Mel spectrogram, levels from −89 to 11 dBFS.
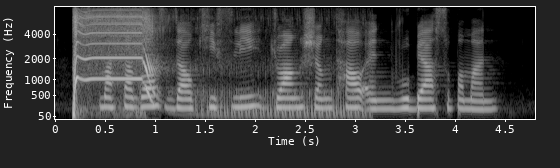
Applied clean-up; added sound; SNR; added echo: none; Drill; -2 dB; none.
